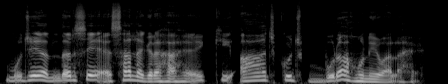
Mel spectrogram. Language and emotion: Hindi, fearful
